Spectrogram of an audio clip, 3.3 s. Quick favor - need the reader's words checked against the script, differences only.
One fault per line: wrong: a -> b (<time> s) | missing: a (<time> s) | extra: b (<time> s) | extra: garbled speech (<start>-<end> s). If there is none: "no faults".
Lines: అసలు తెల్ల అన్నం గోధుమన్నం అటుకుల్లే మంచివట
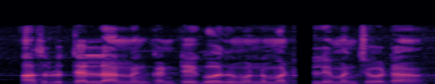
extra: కంటే (1.1 s)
